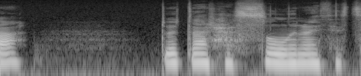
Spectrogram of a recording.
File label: "rhastl", Welsh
